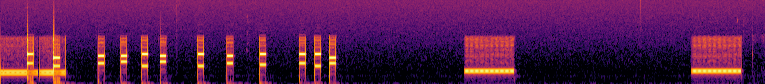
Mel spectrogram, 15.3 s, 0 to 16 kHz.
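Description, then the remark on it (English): A brief dial tone gives way to a quick run of about eleven touch-tone keypad beeps, followed by two long, steady ring tones separated by silence, as a phone call is placed live on B93.7 radio. No one speaks. “We're going to call him, and you just sit back, listen in, and we'll find out what happened and why he's not calling you back.”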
